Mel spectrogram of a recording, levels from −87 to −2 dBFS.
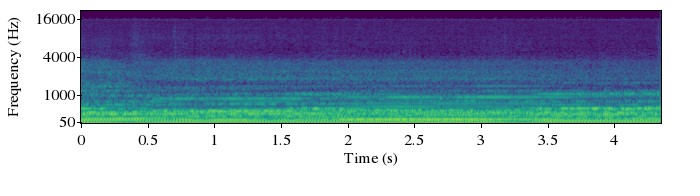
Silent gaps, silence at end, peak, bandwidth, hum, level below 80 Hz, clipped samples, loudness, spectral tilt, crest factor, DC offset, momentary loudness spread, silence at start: none; 0 s; -10 dBFS; 16.5 kHz; none; -30 dBFS; under 0.1%; -23 LUFS; -9.5 dB/octave; 12 dB; 2%; 2 LU; 0 s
